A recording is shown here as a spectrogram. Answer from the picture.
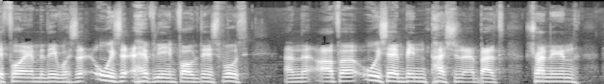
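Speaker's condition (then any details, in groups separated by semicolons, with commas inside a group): Motor neuron disease; degenerative, spasticity and cramps with cold and exercise; reduced physical capability, still cycles long distances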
